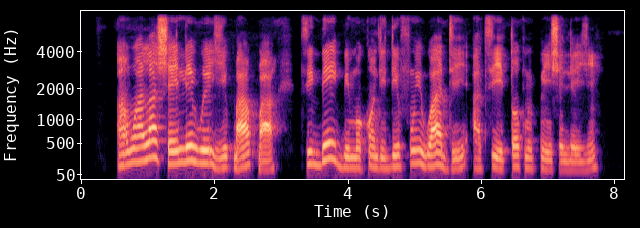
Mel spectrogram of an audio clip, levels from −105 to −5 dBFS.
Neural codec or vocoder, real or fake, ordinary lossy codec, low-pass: vocoder, 44.1 kHz, 128 mel bands, Pupu-Vocoder; fake; none; 7.2 kHz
